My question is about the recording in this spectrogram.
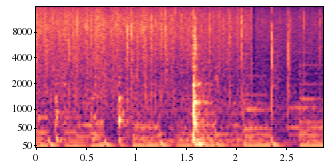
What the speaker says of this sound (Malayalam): ഒരു തണ്ട് കറിവേപ്പില ഇട്ട് കൊടുക്കുക.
